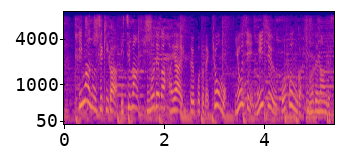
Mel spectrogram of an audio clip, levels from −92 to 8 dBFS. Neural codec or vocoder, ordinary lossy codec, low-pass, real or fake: none; none; 7.2 kHz; real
